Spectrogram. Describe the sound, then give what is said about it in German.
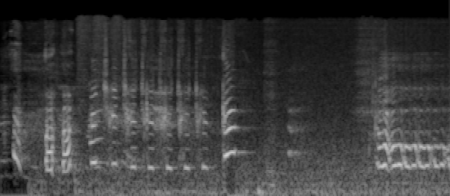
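A rapid series of short, high mewing calls from a cat in a cat video, fairly loud, ending in a longer drawn-out meow over faint background noise. “Die Katzenvideos erfüllen gleich ihren Zweck.”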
